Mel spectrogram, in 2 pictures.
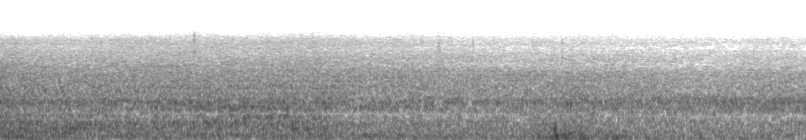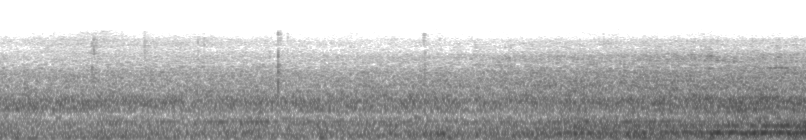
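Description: Steady background rumble of road traffic, rising slightly near the end, with one brief knock about three seconds in.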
